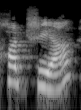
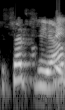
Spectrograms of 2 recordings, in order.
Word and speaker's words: Sattriya: another thing uh in in traditional smes way we we pronounce it as hotria not satsia but we write it as it's written as satria sat but when we uh pronounce it traditionally it's hotria so uh yeah so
